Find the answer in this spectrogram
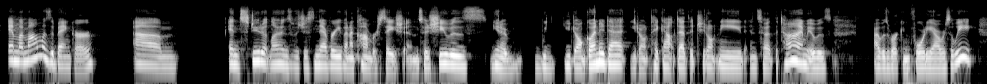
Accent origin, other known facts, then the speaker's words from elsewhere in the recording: Wilmington, North Carolina, United States; I'm from Wilmington, like you mentioned, and then I stayed and went to U N C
